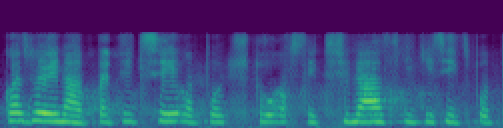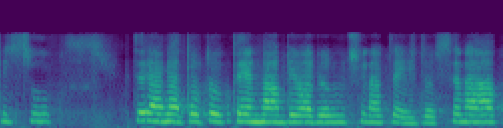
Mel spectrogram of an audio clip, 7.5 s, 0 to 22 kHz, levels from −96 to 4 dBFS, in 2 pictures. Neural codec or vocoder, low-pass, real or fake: codec, 16 kHz, 1 kbps, FreqCodec, smaller model; 7.2 kHz; fake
